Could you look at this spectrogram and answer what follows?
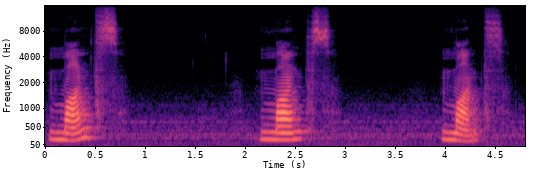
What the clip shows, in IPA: mənθs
